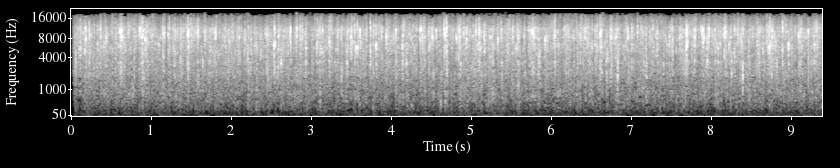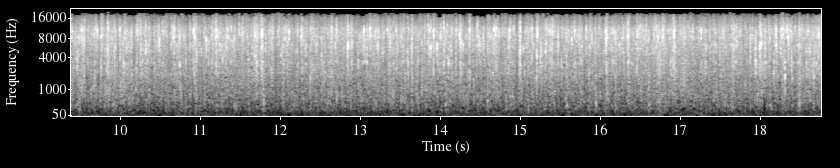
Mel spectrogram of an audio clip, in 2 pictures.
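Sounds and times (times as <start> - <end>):
insects in a hive with heavy activity: 0.0 - 18.7.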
